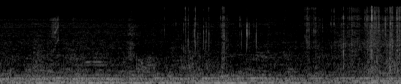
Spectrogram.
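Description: Store ambience: a steady low hum, with faint scattered clicks and rustles that grow more frequent in the second half.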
